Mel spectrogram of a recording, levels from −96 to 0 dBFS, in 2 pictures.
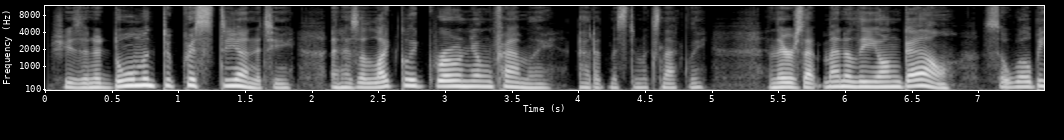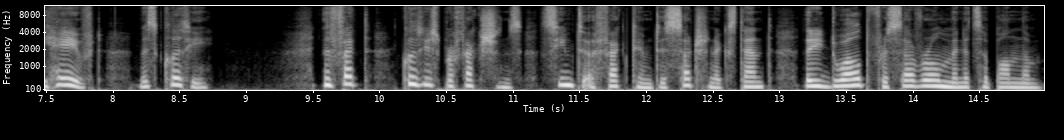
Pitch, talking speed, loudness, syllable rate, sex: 200 Hz, 180 wpm, -18 LUFS, 6.5 syllables/s, female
